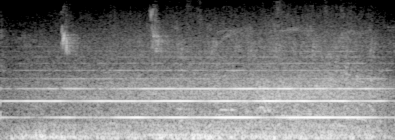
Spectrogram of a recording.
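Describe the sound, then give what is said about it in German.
A steady air raid siren in Krivirich, a city in the south, drones continuously and very loudly, its sustained tones holding level throughout over low rumbling background noise with no one speaking. “Das ist die Sirene aus Krivirich, einer Stadt im Süden, die auch ganz strategisch ganz wichtig war.”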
